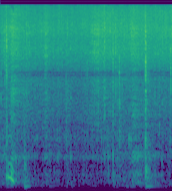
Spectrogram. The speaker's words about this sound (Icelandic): Nei, þessi var svolítið snúin. Þarna var verið að grilla og ah.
